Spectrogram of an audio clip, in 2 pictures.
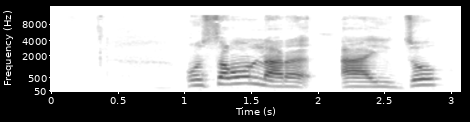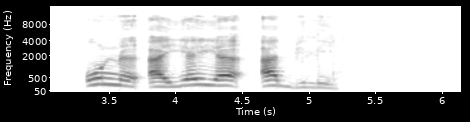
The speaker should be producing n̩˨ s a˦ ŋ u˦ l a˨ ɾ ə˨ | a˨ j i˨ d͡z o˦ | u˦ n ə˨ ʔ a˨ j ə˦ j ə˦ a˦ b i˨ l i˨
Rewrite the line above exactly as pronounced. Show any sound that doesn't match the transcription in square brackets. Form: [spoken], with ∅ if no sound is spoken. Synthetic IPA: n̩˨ s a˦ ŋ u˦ l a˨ ɾ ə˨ | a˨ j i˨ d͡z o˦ | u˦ n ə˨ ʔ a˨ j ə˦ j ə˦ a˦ b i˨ l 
